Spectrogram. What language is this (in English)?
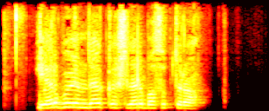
Bashkir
